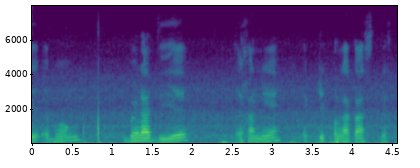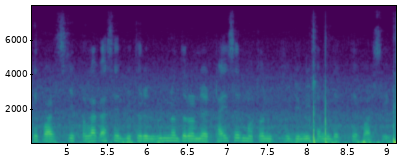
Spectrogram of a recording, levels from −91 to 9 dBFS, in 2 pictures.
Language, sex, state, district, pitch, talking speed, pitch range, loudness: Bengali, male, Assam, Hailakandi, 145 Hz, 145 wpm, 140-155 Hz, -25 LUFS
